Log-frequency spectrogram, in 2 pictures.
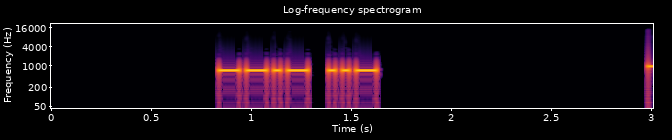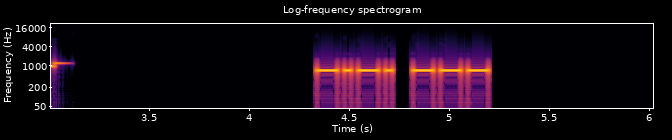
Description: Morse code, heard as a keyed tone, about 36 wpm, 700 Hz. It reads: QU CO
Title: Top Two Letter Combinations in Words 35wpm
